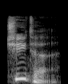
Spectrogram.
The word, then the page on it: chetah: British English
